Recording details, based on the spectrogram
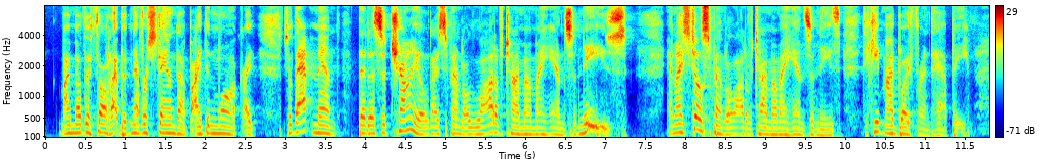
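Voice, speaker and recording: A woman speaks with an American accent in a very deep, low pitch, her tone dark and mellow and somewhat breathy. Her pitch varies in an ordinary way, and her pace is moderate. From United States. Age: 80s+. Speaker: comedian. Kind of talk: stand-up.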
